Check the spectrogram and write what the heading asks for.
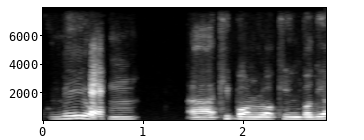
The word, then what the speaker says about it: Mayorkun: And I wanted to say, he said his name is Mayorkun. So that's how you say it. Yeah, yeah. Just to let you know. I get it, right? Mayorkun, Keep on Rocking.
